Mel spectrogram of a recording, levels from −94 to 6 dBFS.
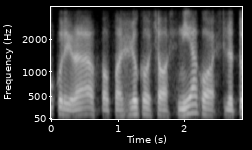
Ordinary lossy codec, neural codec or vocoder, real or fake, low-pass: Opus, 64 kbps; codec, 16 kHz in and 24 kHz out, 0.9 kbps, LongCat-Audio-Codec, four codebook decoder; fake; 3.6 kHz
